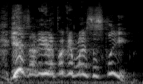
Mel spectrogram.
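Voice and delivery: high, loud, fast mock of a snapping mother; hammed-up mimic of a bratty snap; mocking snappy Crystal.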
